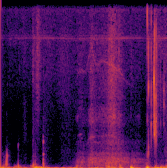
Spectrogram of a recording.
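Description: Close-miked ASMR trigger sounds: irregular soft low thumps, heartbeat-like, with scattered sharp clicks and a short soft hiss about a second in.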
